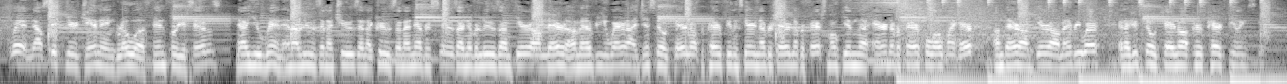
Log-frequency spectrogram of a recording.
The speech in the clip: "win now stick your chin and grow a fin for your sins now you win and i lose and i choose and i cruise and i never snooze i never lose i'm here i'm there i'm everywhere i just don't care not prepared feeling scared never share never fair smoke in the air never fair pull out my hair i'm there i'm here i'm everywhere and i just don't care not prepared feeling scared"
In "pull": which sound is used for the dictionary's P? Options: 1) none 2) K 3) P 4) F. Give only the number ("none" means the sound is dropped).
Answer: 4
